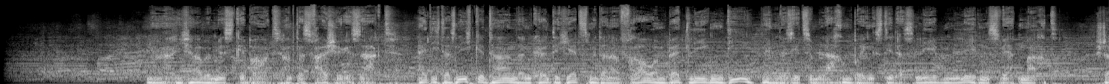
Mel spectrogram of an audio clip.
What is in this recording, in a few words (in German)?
Hoerspiel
